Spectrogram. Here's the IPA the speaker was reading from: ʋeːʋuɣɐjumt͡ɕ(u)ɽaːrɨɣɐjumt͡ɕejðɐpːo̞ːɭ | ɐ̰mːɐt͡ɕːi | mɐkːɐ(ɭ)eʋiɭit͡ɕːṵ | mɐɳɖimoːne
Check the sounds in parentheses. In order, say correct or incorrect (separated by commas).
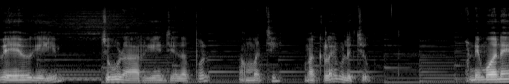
incorrect, correct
